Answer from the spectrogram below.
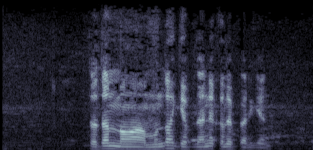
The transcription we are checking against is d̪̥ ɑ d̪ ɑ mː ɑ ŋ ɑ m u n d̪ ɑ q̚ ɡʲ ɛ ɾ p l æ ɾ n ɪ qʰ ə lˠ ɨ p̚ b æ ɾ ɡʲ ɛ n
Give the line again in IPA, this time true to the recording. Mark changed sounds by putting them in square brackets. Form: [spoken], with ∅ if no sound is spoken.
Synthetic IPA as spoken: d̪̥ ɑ d̪ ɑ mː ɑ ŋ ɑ m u n d̪ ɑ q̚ ɡʲ ɛ [∅] p l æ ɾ n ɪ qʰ ə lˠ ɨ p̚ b æ ɾ ɡʲ ɛ n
